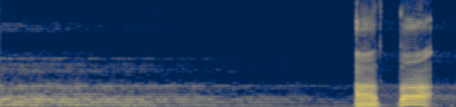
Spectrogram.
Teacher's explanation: hamzah sukun memiliki sifat jahar dan siddah tertahannya nafas dan suara maka bunyinya jangan samakan dengan ain hamzah sifatnya jahar dan siddah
